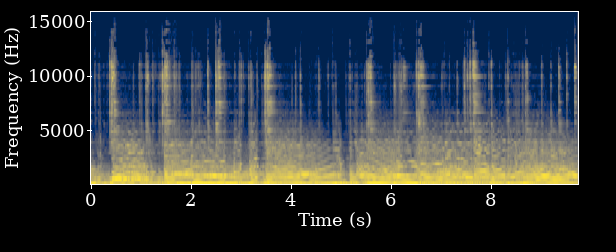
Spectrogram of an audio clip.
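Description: Nylon-string acoustic guitar played solo, plucked notes ringing into each other in a slow ambient instrumental passage.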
